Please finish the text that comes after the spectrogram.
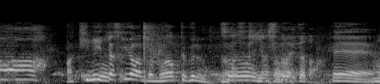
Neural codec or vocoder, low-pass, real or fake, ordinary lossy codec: autoencoder, 48 kHz, 32 numbers a frame, DAC-VAE, trained on Japanese speech; 7.2 kHz; fake; none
